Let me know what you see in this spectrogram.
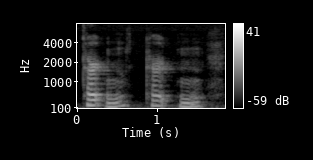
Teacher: The other thing with the word curtain, curtain, the way most Americans will say it is that they are going to stop that T. They're not going to say curtain, curtain with a pronounced T sound, or curtain with a flap T. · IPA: /ˈkɝtn̩/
